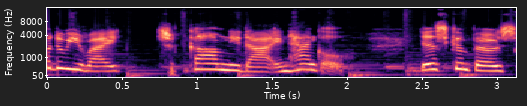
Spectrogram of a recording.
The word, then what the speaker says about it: 축하합니다: Again, this is pronounced as 축하합니다.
